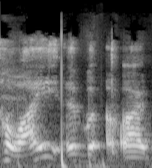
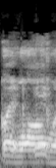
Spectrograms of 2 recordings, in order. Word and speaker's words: Huawei: I think it's Hawaii. Oh man, I butchered that naming. But Huawei.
